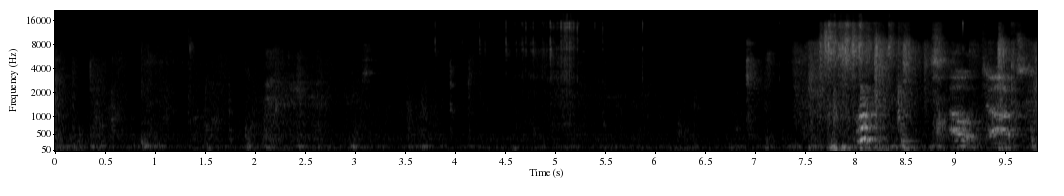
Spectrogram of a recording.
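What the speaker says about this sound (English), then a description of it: "Oh, dogs, hush." Dogs bark and whimper near an outdoor grill being started, with talk going on throughout and louder, busier sound toward the end.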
